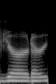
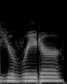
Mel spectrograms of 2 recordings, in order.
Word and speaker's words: ureter: checking the pronunciation of ureter you keep saying ureter ureter ureter okay I thought it was your reader but no no okay no no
